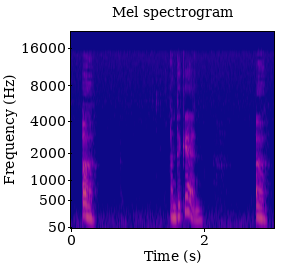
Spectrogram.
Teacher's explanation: this is a short vowel sound it's pronounced uh and to make this sound you just relax your mouth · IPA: ə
